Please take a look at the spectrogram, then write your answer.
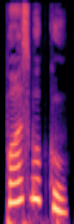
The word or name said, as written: ಪಾಸ್ಬುಕ್ಕು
